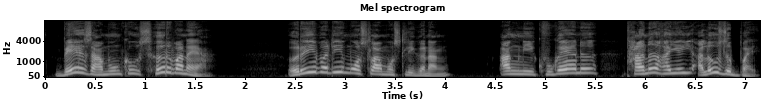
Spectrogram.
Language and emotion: Bodo, angry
